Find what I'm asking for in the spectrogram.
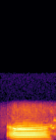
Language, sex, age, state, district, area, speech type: Bodo, female, 30-45, Assam, Udalguri, rural, conversation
